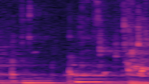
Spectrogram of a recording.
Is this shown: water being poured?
yes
